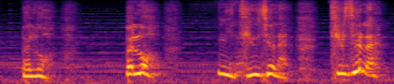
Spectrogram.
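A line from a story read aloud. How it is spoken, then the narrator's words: Shouting. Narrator (Chinese): 尚小蝶在他耳边大喊着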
